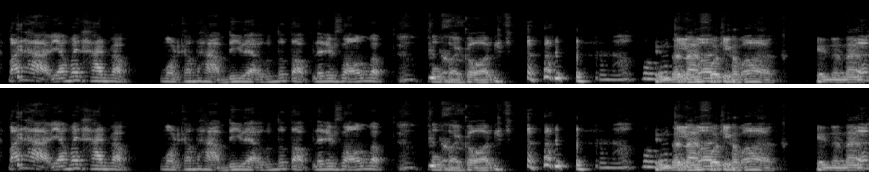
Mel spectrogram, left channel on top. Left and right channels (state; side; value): identical; both; correlation 1.00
